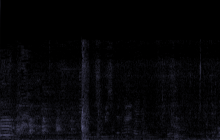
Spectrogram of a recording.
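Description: A plastic spoon clicks once against a plastic food tub a little under a second in, over a steady low hum and faint background voices.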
